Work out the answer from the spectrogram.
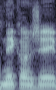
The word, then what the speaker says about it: Nick Anger: This guy's name's Nick Ange, but it's spelled Nick Anger.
